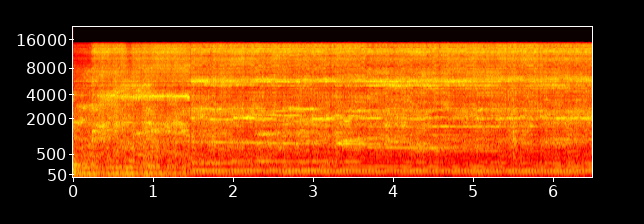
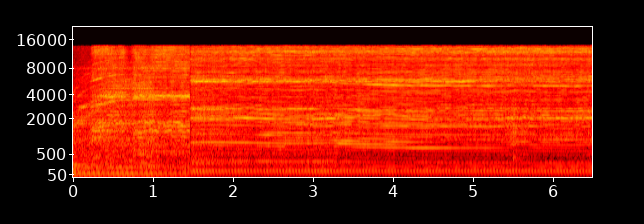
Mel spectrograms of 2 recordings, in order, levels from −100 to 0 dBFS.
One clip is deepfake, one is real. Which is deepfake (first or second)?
first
